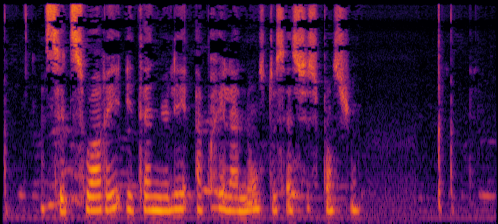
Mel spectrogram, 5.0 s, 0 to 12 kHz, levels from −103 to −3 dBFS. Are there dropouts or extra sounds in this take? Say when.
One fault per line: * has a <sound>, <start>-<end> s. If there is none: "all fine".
all fine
